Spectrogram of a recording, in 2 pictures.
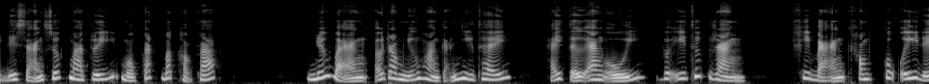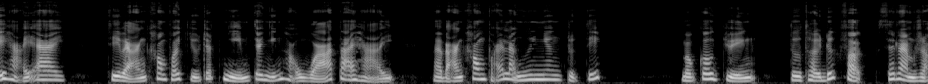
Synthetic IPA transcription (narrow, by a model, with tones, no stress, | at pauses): ɗe˧˩saː˧˩nswə˦˥t̚maː˧t̪wi˨˦mo˨˩t̚ka˦˥jk̟̚ɓə˦˥t̚həː˨˩p̚faː˦˥p̚ | ne˨˦wɓa̰ː˧˨nʔəː˧˩t͡ɕɔ˧wŋ͡mɲɨ̰˧˥ŋɦwaː˨˩nka̰˧˩jŋ̟ɲɨ˧t̪ʰe˨˦ | ha̰˧˥jt̪ɨ̰˧˨ʔaː˧nʔu˧˩əjvəː˨˦jʔi˨˦t̪ʰɨ˦˥k̚za˨˩ŋ | xi˧ɓa̰ː˧˨nxə˧wŋ͡mkʊ˦˥p̚ʔi˨˦ɗe˧˩ɦa̰ː˧˨jʔaː˧j | t̪ʰi˨˩ɓa̰ː˧˨nxə˧wŋ͡mfaː˧˩jt͡ɕḭ˧˨wt͡ɕa˦˥jk̟̚ɲḭ˧˨əmt͡ɕɔ˧ɲɨ̰˧˥ŋɦə̰˧˨wkwaː˧˩t̪aː˧jɦa̰ː˧˨j | maː˨˩ɓa̰ː˧˨nxə˧wŋ͡mfaː˧˩jlaː˨˩ŋwi˧ənɲə˧nt͡ɕɨ˨˩k̚t̪i˦˥əp̚ | mo˨˩t̚kə˧wt͡ɕwḭ˧˨ən | t̪ɨ˨˩t̪ʰəː˨˩jɗɨ˦˥k̚fə˨˩t̚sɛ̰˧˥laː˨˩mzə̰˧˨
